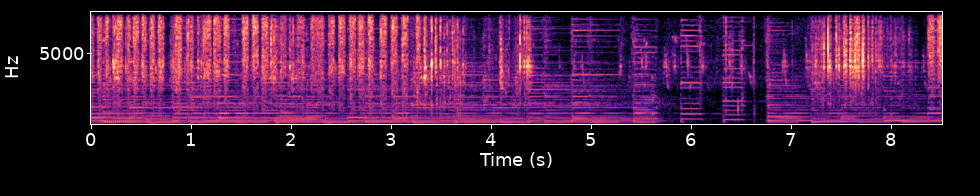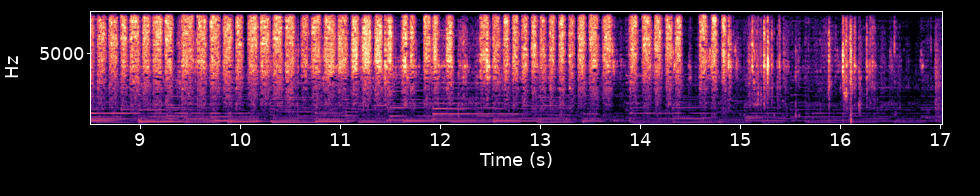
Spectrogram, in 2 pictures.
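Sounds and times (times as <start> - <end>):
spray paint can hissing: 0.0 - 3.7, 8.4 - 15.3
background music: 0.0 - 17.0.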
